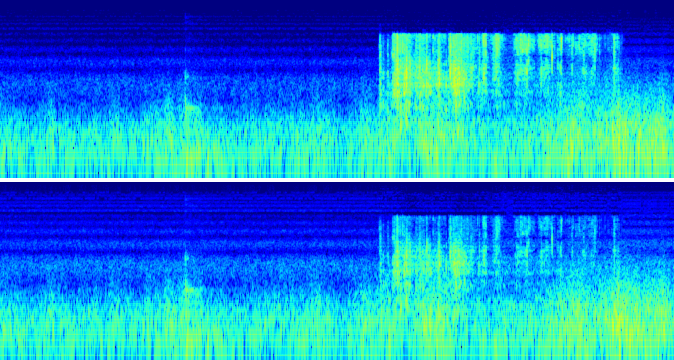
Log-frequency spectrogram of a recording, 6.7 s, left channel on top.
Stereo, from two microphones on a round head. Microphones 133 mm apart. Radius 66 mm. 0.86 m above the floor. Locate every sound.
0.0 s running water: 30° right (ahead or behind)
1.9 s a thud: 20° right (ahead or behind)
3.8 s crumpling: 75° left (ahead or behind)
